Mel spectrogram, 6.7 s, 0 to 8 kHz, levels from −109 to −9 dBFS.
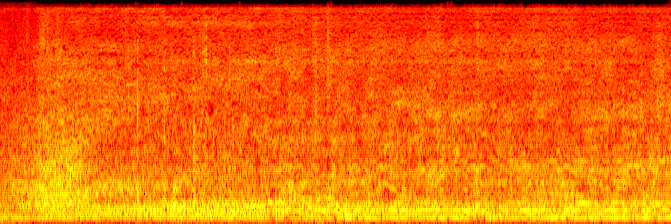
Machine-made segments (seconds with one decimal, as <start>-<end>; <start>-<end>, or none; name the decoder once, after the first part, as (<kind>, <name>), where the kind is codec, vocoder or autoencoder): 2.7-6.7 (codec, SNAC)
